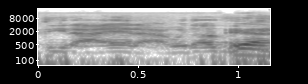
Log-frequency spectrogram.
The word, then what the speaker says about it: tiradera: Cause you said like the stuff that sells is usually tiradera. Tiradera, yeah. Like beats. Yeah, like My by the Spanish. way, you don't pronounce the D. It's tiraera.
